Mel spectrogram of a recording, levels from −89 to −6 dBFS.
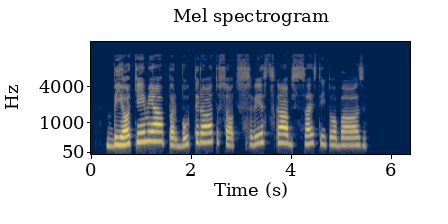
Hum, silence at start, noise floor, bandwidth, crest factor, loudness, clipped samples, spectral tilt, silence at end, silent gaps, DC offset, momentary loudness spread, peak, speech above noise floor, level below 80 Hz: none; 0.3 s; -87 dBFS; 11.5 kHz; 20 dB; -23 LUFS; under 0.1%; -5 dB/octave; 0.9 s; none; under 0.1%; 13 LU; -4 dBFS; 64 dB; -80 dBFS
